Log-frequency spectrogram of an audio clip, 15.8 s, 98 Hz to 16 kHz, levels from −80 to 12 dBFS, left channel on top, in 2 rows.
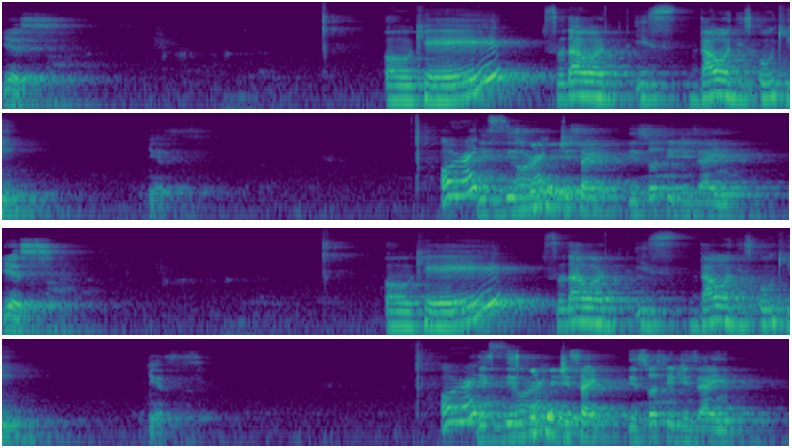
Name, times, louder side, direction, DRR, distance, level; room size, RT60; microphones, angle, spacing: voice 1, 0.0-0.7 9.3-9.5 12.6-13.9 14.1-15.1, right 4 dB, 50° right, 8 dB, 1.1 m, -23 dB
voice 2, 3.8-5.1 5.4-8.1 12.3-12.7 13.0-13.4, left 2 dB, 20° left, 10 dB, 0.7 m, -22 dB
15.0 x 14.5 x 5.9 m, 1.4 s
head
